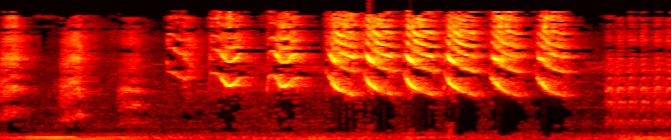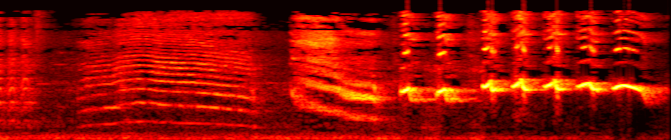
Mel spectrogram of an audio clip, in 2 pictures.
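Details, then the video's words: A Black laughingthrush sings hard for voice-training other birds. Rapid descending chips give way to a buzzy rattle and a long wavering nasal wail, ending in a quick series of ringing whistled notes. "Chim khướu Mun hót múa kích bổi cực căng"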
